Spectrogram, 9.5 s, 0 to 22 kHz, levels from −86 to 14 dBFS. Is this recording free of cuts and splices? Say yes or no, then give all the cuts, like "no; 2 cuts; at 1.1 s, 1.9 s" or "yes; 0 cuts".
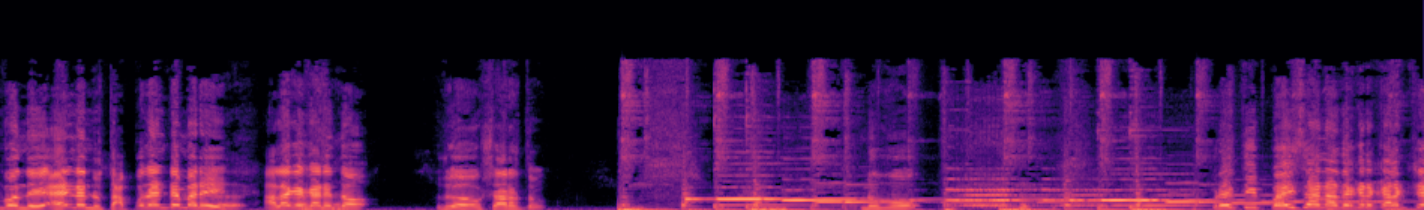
yes; 0 cuts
